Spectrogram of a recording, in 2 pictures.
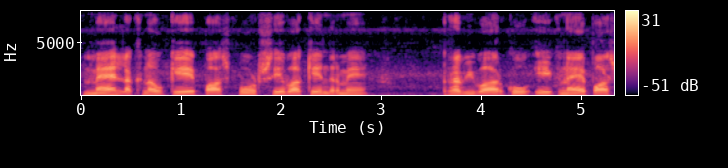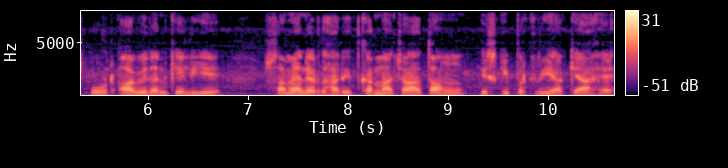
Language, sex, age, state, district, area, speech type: Hindi, male, 60+, Madhya Pradesh, Narsinghpur, rural, read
